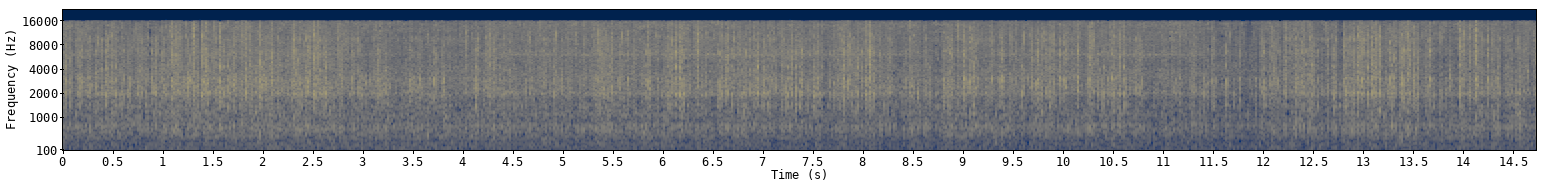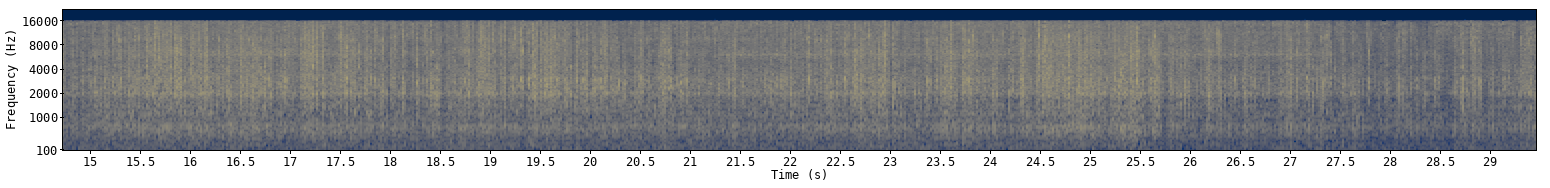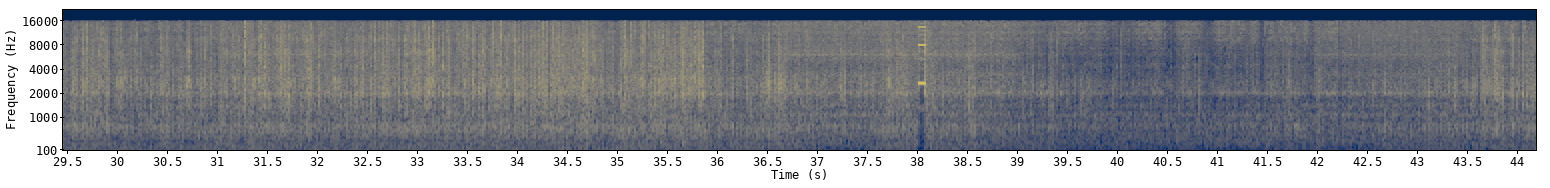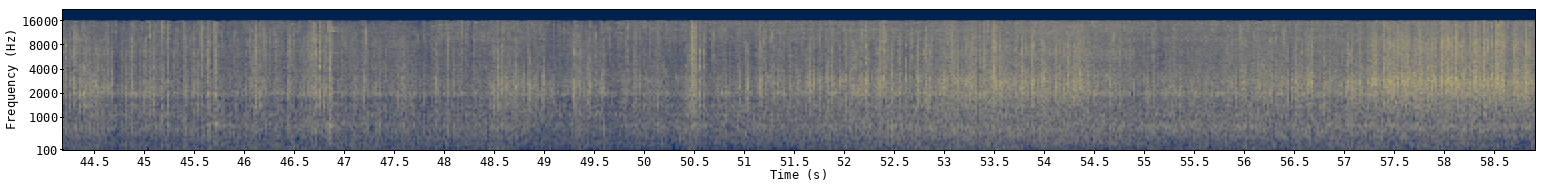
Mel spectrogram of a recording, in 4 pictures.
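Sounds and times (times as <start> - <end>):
bicycle rattling and clicking: 0.0 - 58.9
bicycle tyres crunching gravel: 0.0 - 58.9.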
